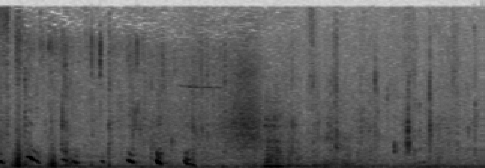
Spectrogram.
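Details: Labrador Retriever pups, four weeks old, from a field-trial line, out in the garden at mealtime: a quick burst of thin, falling squeaks in the first two seconds, then soft shuffling and pattering.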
